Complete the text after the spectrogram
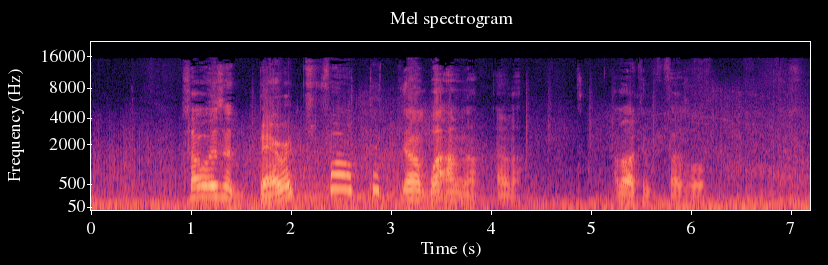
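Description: A man speaks in a deep, strained voice.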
